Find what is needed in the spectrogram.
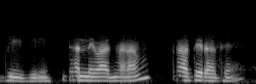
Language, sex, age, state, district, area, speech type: Hindi, female, 30-45, Madhya Pradesh, Katni, urban, conversation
